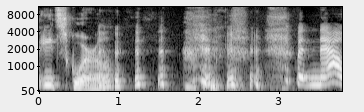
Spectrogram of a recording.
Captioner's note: laughing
